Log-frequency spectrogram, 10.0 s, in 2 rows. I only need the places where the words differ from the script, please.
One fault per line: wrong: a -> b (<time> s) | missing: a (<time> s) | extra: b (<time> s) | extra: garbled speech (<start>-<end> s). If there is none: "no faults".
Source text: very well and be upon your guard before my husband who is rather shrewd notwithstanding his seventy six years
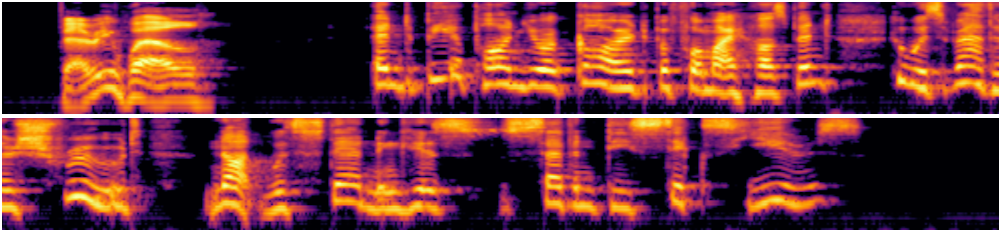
no faults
